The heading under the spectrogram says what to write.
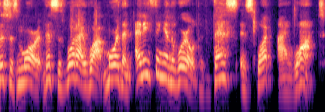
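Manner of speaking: ordinary talk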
